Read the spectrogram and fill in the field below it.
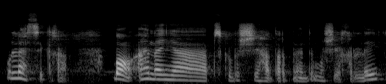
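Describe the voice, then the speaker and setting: A woman's voice: mid-range voice, animated, rapid-fire, bright, forceful tone. A woman with an Algerian Arabic accent, vlogging at home in a frustrated, complaining tone and switching often between Arabic and French. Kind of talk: casual vlog monologue.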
